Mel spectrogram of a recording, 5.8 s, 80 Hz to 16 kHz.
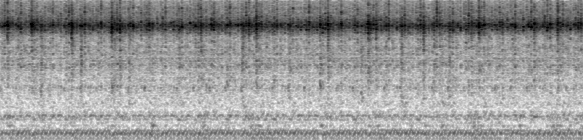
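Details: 1974 Plymouth Duster slant six, cold start at 21°F: an uneven, stumbling idle that drops a pulse now and then, a miss. The owner suspects the valve train is too tight and plans a valve adjustment; unconfirmed.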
